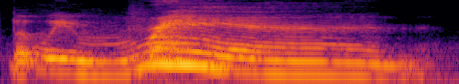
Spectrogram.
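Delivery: put-on hushed, drawn-out storytelling to children; spooky story narration. A narrator's reading. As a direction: read it like a campfire tale.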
